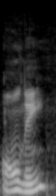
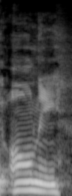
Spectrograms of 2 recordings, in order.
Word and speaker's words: Olney: a uh artist from olney and uh you know i i am worried that uh not many people say that right so we say olney like with an a but i'm i'm worried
